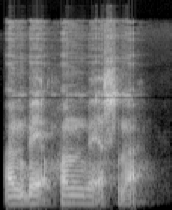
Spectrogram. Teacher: میم ساکن کے بعد با آیا اخفاء شفوی ہے یہ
